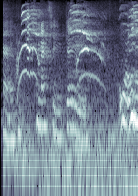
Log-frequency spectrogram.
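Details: Homeless kittens giving three high, arching meows, each rising then falling with bright harmonics, spaced about a second apart, with a person talking in the background.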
